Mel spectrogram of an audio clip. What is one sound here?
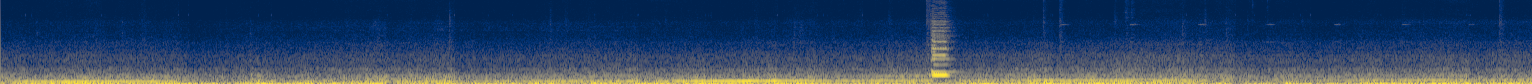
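A bus engine drones steadily, heard from inside the cab.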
